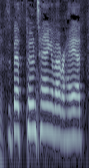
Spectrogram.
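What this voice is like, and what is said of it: Put-on Southern accent. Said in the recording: “I don't know why I went southern with that... you keep that southern accent up”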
